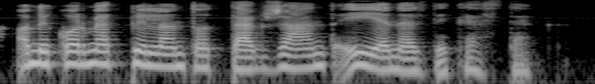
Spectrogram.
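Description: Low-pitched woman reading an audiobook, calm measured storytelling. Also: muffled recording. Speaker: audiobook reader. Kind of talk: scripted narration of a classic novel.

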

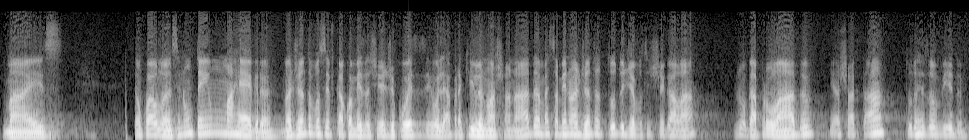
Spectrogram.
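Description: At a podium in a large conference hall, a Brazilian keynote speaker gives a casual conference talk, talking fast and loosely with joking asides. His slightly high voice rings out in the reverberant space. The sound is thin and narrow, almost like a phone line.

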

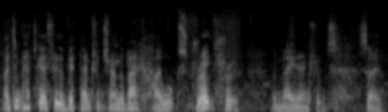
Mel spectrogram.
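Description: A man's voice: medium pitch, very animated, a little fast, dark tone, a little hiss or hum. A middle-aged man, vlogging in a chatty, rambling way while out on a snowy ski slope, filming himself at arm's length. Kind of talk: casual vlog while skiing. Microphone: selfie camera at arm's length.

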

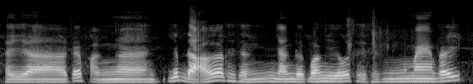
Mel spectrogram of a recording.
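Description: A man hosts a charity interview, asking gentle questions and speaking to viewers directly. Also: medium pitch, steady tone, moderate pace. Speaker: charity vlogger host. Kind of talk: conversational interview.

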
